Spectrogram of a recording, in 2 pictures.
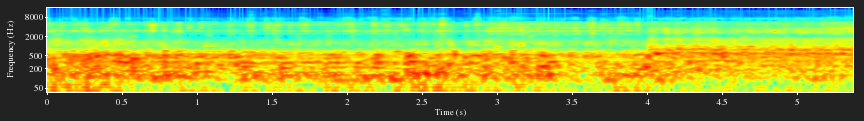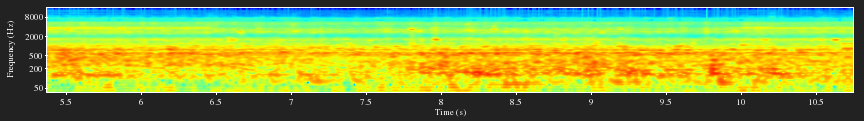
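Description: Underwater noise picked up through a camera housing: a scuba diver's exhaled bubbles rumbling and crackling steadily, the sound turning brighter about four seconds in.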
